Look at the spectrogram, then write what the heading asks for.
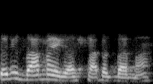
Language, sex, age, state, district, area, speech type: Kannada, female, 60+, Karnataka, Chamarajanagar, rural, conversation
